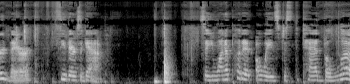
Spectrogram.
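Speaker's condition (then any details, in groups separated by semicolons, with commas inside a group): No condition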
